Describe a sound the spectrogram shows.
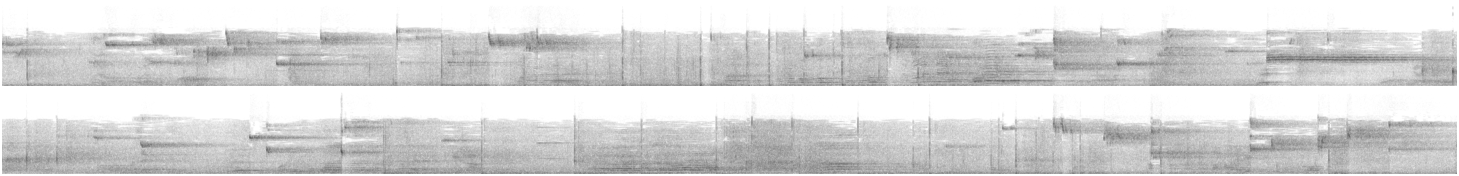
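Young men shout and call out across an echoing gym.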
